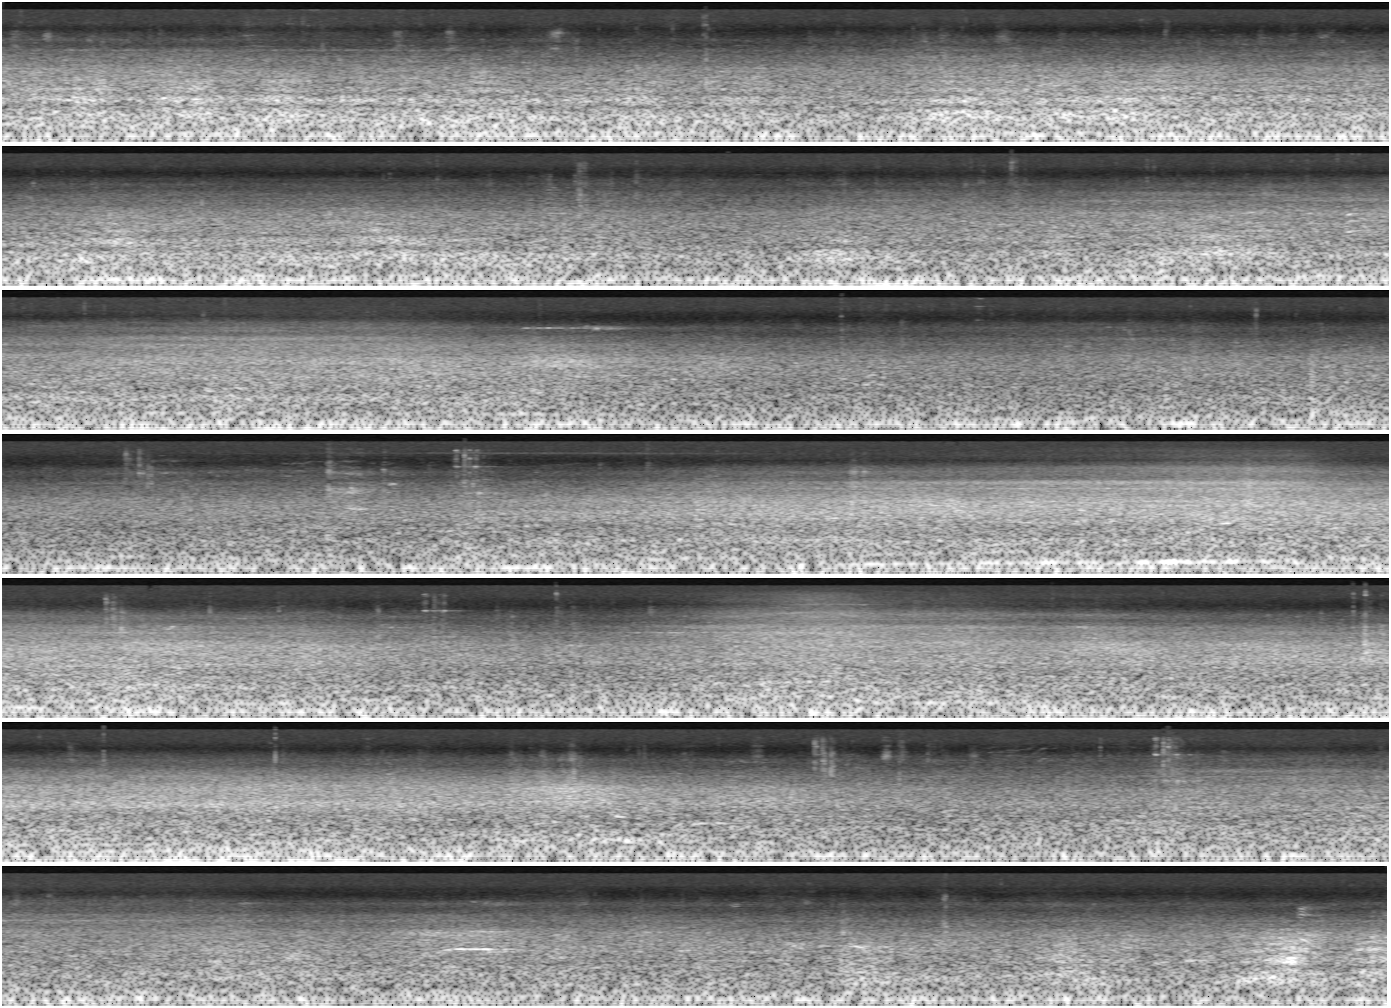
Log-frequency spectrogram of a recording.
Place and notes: Recording street ambience in Chelsea College of Art parade ground using ambisonic microphone by reynolds microphones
